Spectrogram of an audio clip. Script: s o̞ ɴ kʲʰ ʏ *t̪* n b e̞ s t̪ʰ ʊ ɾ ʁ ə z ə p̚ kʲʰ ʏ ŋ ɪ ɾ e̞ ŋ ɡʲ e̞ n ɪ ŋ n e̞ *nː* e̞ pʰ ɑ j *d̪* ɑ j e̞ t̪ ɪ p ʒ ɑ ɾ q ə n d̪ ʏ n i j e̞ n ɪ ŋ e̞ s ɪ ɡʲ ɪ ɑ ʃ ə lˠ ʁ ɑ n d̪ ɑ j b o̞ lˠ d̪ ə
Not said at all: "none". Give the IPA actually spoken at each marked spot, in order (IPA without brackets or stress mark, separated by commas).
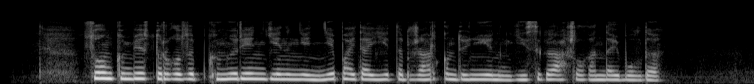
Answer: none, nː, d̪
